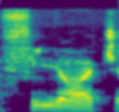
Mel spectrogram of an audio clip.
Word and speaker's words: filhote: Veja que eu já circulei da palavra filhote, a sílaba tônica é o lhó. Então, eu circulei a sílaba tônica, o lhó. Filhote, o lhó, eu falo com mais intensidade, porque ela é a sílaba mais forte.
